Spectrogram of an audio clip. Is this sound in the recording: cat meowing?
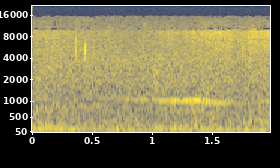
no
